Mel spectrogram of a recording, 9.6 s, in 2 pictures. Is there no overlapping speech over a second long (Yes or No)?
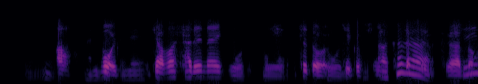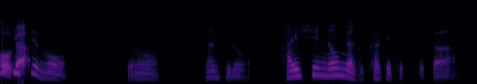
No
